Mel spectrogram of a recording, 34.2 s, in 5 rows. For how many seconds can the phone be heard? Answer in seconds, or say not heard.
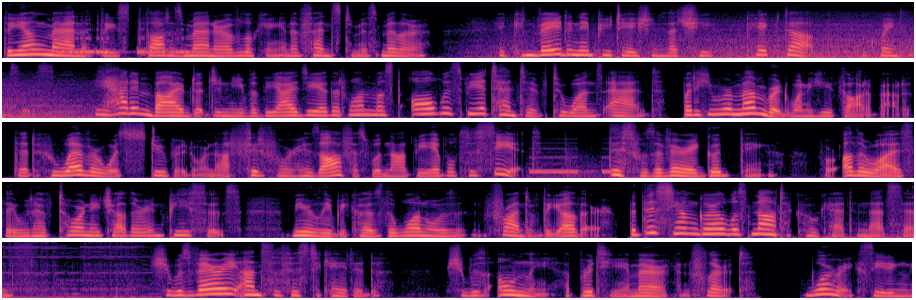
4 s.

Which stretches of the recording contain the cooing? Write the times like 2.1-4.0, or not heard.
not heard.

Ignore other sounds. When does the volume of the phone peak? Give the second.
1 s.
